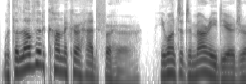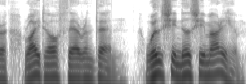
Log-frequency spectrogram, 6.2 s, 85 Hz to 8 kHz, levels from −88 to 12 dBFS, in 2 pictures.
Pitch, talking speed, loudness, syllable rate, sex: 125 Hz, 235 wpm, -17 LUFS, 5.6 syllables/s, male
